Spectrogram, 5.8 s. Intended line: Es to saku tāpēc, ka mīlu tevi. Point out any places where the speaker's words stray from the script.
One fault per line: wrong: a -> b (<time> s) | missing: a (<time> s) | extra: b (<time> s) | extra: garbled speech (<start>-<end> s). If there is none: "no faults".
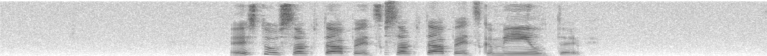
extra: saku tāpēc (2.9 s)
